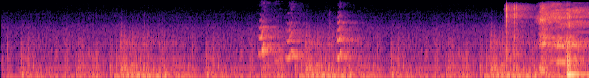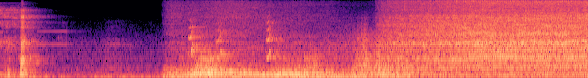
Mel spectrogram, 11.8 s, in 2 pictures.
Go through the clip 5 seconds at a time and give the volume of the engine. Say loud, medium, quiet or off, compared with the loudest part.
off, loud, loud.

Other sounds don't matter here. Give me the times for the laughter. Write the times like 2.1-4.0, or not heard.
5.0-6.2.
